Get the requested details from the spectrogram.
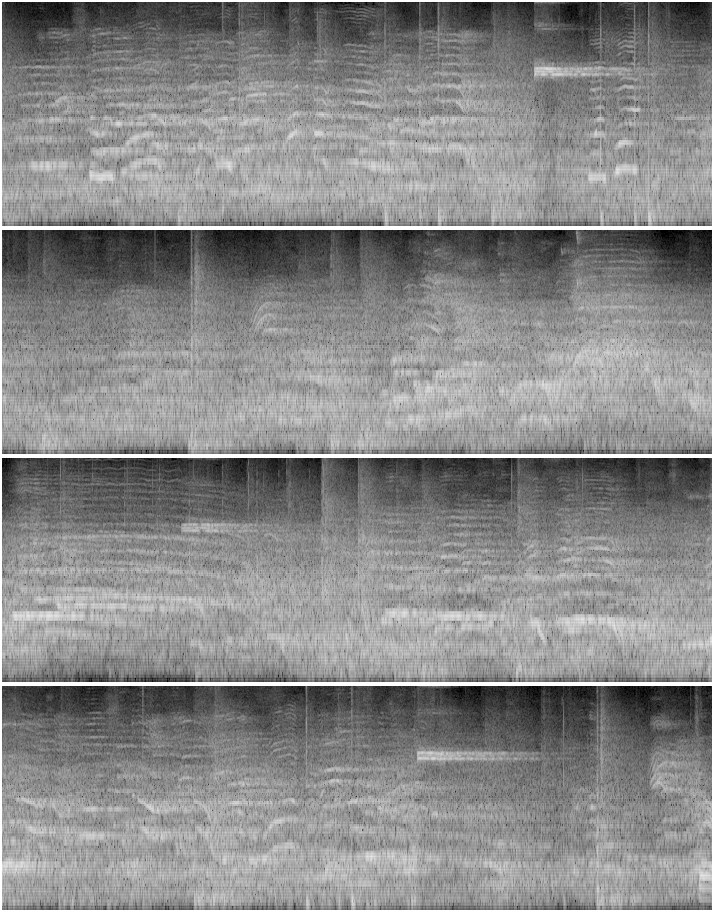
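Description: Young women cheer and shout excitedly in an echoing gym.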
